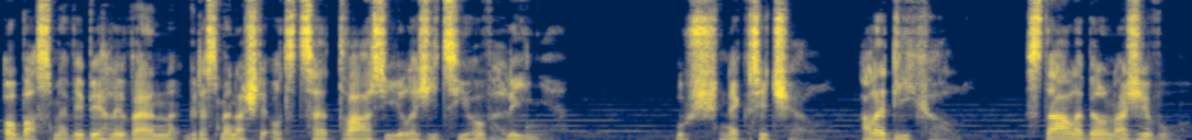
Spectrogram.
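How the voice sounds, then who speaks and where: Calm man narrating a horror story. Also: mid-range voice. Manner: calm, measured first-person telling. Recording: narration over faint music.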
